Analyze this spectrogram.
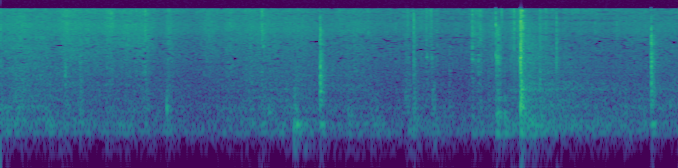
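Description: Quiet room tone with scattered faint clicks and knocks, the loudest a knock about five seconds in; no organ is sounding.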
